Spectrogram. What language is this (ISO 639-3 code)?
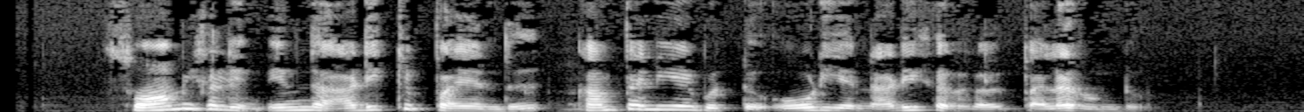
tam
